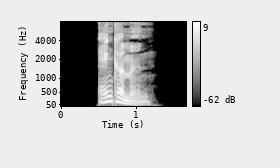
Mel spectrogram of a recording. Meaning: anchorman
- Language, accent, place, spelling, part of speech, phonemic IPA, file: German, Germany, Berlin, Anchorman, noun, /ˈɛŋkɐˌmɛn/, De-Anchorman.ogg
